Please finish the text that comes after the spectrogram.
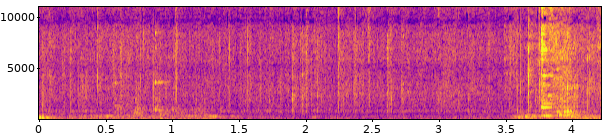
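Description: Ginger, cumin powder, turmeric and salt fry in a pan while being stirred, producing a soft sizzle with scattered scraping clicks, a little louder near the end, and faint bird calls in the background.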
